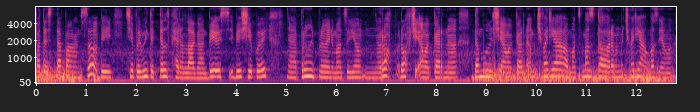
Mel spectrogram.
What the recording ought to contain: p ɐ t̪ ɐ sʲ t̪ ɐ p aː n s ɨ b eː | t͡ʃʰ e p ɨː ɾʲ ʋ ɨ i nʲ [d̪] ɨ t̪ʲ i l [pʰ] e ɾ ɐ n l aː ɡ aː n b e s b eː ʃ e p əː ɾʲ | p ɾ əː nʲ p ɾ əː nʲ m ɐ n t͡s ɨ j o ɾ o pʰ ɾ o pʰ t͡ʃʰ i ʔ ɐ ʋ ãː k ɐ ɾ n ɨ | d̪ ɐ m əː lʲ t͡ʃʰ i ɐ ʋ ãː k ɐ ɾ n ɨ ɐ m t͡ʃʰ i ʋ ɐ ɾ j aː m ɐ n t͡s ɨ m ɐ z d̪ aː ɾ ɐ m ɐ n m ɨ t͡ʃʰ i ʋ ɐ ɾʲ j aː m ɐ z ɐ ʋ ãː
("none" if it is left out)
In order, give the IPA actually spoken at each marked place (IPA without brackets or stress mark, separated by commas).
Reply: t̪, pʰ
